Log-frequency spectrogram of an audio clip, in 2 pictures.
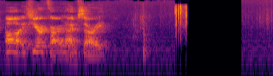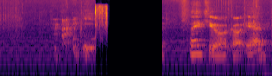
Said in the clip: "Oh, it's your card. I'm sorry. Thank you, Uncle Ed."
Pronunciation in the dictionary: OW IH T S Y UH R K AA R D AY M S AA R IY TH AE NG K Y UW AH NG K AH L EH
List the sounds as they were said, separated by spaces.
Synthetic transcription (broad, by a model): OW IH T S Y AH R K AA R D AY M S AA R IY TH AE NG K Y UW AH K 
